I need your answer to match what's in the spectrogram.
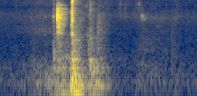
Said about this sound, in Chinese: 去把门打开，把我家猫放进来，稍等我一下。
